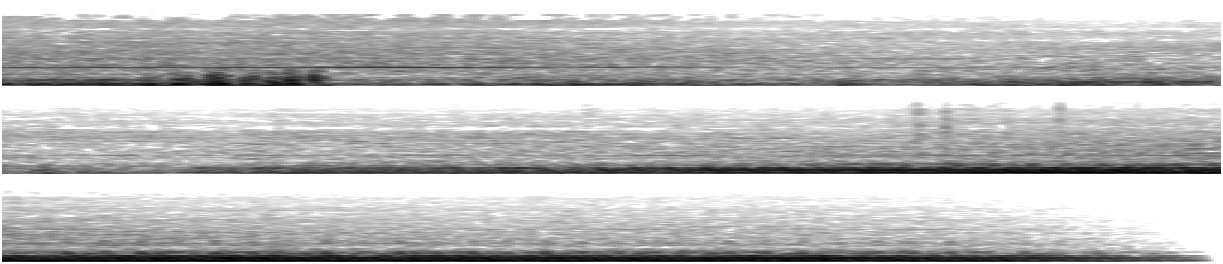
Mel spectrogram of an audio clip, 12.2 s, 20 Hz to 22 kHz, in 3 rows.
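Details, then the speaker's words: 2001 Mustang Bullitt that only ran briefly then died, fixed by replacing the missing fuel pump fuse: smooth even engine rumble climbing cleanly with revs and settling back, no misses or knocks. "And so here you'll see a little video of the car running, and that was quite a relief."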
